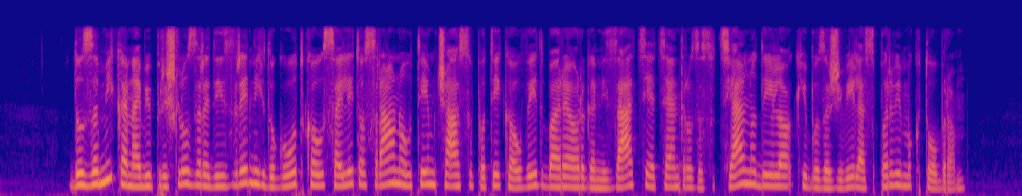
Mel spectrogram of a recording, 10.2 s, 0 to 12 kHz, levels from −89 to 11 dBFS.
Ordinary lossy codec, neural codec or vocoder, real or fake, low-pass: MP3, 64 kbps; none; real; 7.2 kHz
